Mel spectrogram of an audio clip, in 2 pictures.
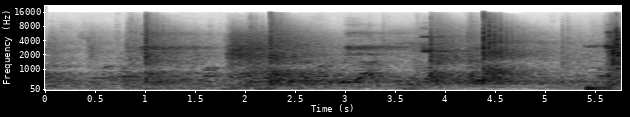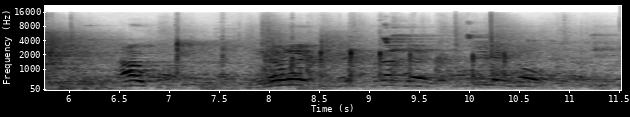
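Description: A squash ball smacks sharply against the walls and rackets in an echoing court.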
